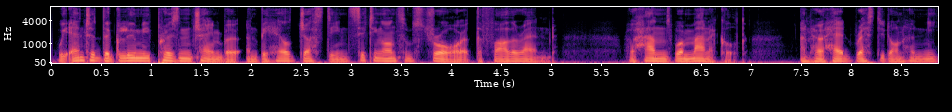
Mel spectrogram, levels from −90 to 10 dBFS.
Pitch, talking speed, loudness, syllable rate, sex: 90 Hz, 190 wpm, -20 LUFS, 5.7 syllables/s, male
